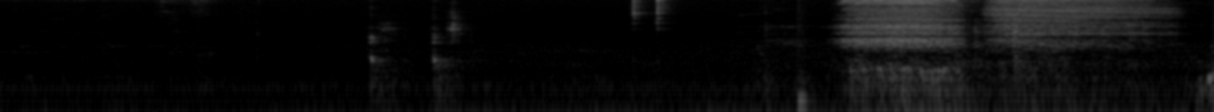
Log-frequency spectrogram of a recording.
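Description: Mostly near silence, broken by a few soft computer-mouse clicks about two and three seconds in. Near the end comes a breathy rush of noise for about a second and a half.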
